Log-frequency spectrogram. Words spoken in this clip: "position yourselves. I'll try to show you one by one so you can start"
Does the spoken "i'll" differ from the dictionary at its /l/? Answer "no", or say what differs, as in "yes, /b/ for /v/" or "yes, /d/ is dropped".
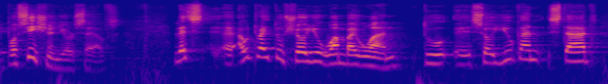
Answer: yes, /w/ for /l/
